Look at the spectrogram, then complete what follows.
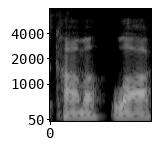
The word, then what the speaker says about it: Kamala: I know that it's Kamala because you like a comma punctuation point la, but Joe Biden says it the way I say it, and he's the one I've always listened to.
